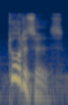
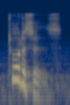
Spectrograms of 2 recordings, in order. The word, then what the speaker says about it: tortoises: look like Christmas trees tortoises notice that the final s is pronounced Z tortoises the final s is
